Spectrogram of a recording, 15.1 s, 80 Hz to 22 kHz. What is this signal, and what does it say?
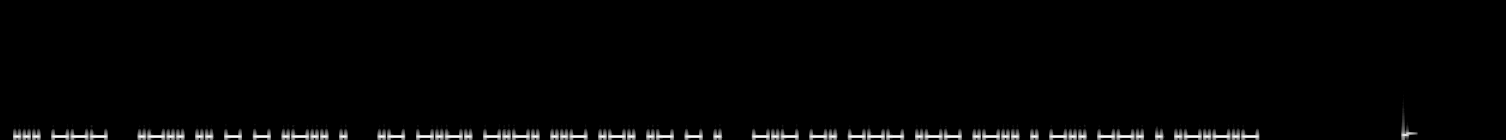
Morse code, heard as a keyed tone, about 25 wpm, 700 Hz. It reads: SO LITTLE ACCURATE KNOWLEDGE.
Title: Sentences from Top 1200 Words 25wpm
